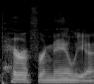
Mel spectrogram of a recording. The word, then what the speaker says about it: paraphernalia: paraphernalia of socalled Justice I didn't know that paraphernalia had an R there paraphernalia most people don't pronounce the r susp spent to no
